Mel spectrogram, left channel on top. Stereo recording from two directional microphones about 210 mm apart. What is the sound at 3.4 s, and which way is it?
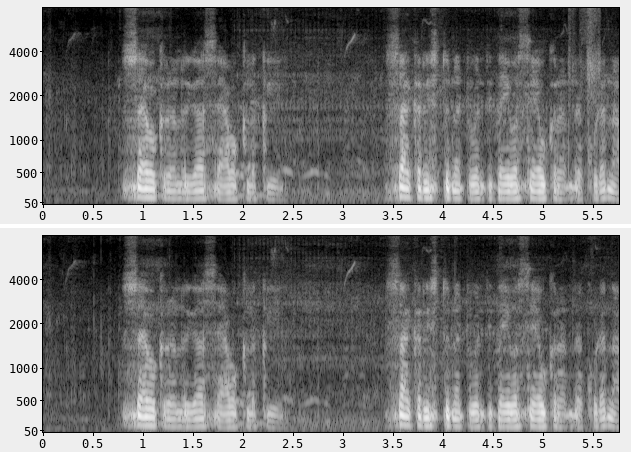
Speech, 35° left (ahead or behind).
